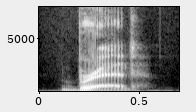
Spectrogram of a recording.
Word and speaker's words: bread: Next, bread. This is the short e. And this one is a classic trap because ea usually makes a long e sound like in meat, but not here.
